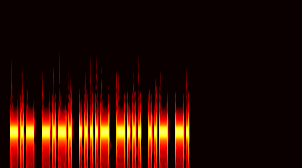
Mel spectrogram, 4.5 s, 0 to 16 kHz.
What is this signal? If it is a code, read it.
Morse code, heard as a keyed tone, about 31 wpm, 700 Hz. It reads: KC4BUN
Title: USA Call Signs - 6 Characters - Repeated 2x - 30wpm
